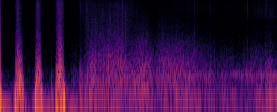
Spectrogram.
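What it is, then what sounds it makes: Metal microphone mesh grille. Long red-painted nails and fingertips tap and scratch the hollow metal mesh grille of a large silver Blue Yeti USB microphone up close. Three quick, boomy, low thumps are followed by a steady low, rumbling scratch across the grille that continues to the end.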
